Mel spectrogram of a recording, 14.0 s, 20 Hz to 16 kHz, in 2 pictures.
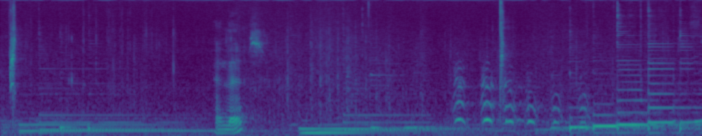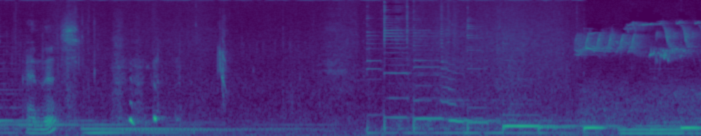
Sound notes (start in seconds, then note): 0.0 kissing; 4.8 kissing; 6.0 soft music; 8.0 laughing; 11.5 soft music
